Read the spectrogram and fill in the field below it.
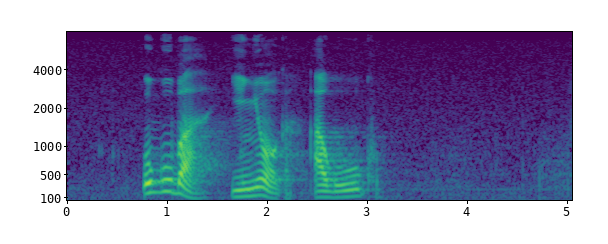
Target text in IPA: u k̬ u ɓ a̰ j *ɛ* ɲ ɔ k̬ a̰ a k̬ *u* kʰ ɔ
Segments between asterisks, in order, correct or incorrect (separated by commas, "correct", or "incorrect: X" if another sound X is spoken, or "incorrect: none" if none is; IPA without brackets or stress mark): incorrect: i, incorrect: uː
